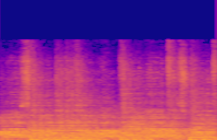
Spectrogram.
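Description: Mixed choir singing, accompanied by a big band.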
